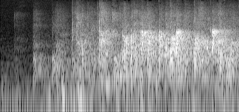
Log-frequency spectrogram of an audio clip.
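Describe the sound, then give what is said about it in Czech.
Opening audience applause at the Pražské divadlo NOT theatre in Prague: a dense, hissing wash of many hands clapping that starts soft, swells after about a second, and then holds steady and fairly loud to the end. “To jsme si ani nemuseli domlouvat, tento úvodní potlesk.”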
